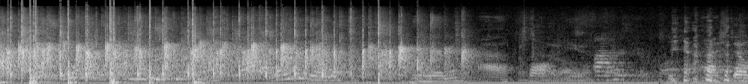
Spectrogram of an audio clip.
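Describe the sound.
An audience breaks into loud, steady applause, many hands clapping in a dense patter that fades after a few seconds as voices begin talking.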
